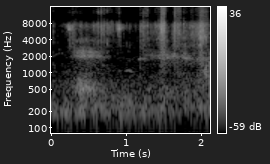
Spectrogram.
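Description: Near silence: faint outdoor background with a few soft crackles.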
